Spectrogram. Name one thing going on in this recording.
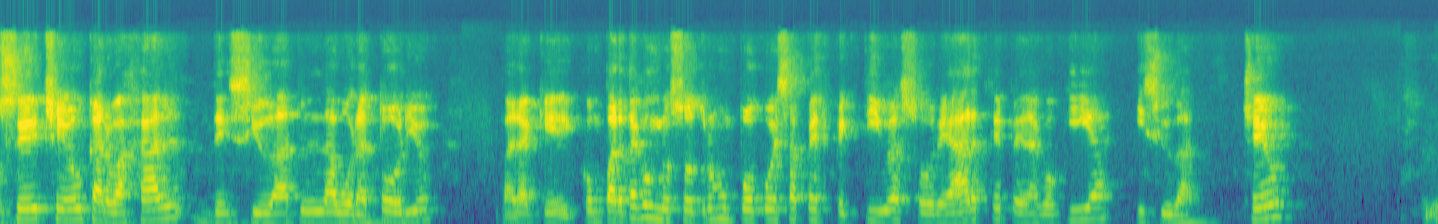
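A middle-aged man speaks with animation through a headset microphone on an online call.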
